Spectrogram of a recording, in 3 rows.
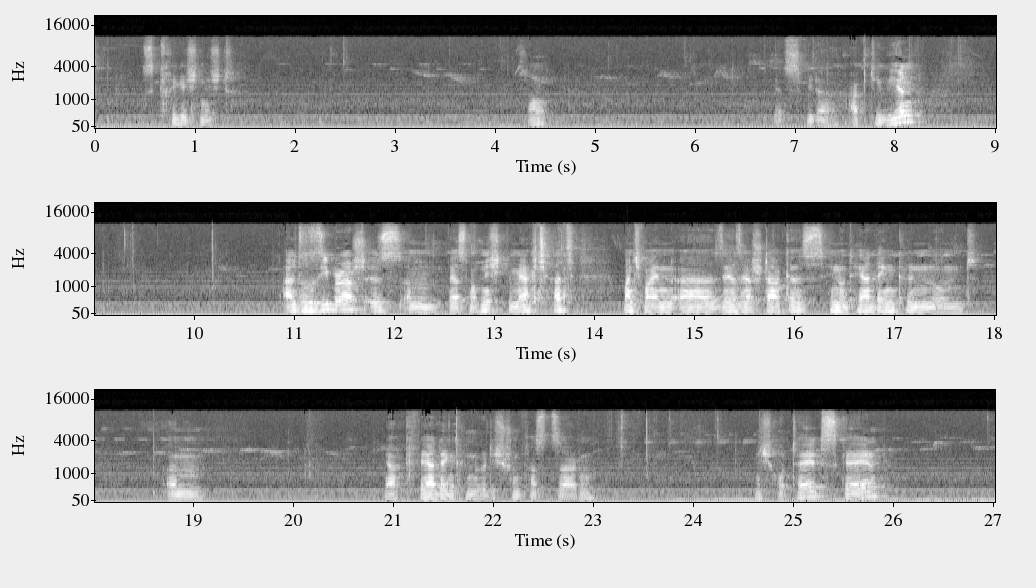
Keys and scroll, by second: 2.4 x, 4.2 x, 6.0 x, 23.7 ctrl+z.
